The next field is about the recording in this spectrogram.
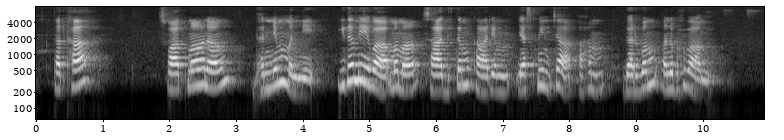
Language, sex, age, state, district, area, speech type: Sanskrit, female, 45-60, Karnataka, Dakshina Kannada, rural, spontaneous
